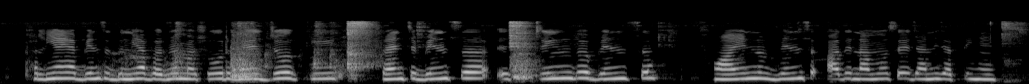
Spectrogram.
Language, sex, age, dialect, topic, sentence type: Hindi, female, 56-60, Awadhi Bundeli, agriculture, statement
